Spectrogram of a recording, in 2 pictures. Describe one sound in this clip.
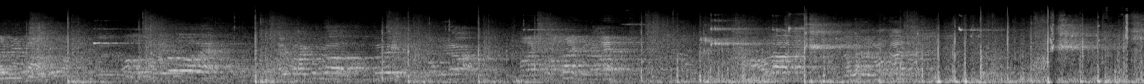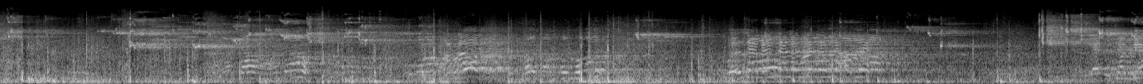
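Basketball sneakers squeak sharply on a wooden floor in an echoing hall.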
